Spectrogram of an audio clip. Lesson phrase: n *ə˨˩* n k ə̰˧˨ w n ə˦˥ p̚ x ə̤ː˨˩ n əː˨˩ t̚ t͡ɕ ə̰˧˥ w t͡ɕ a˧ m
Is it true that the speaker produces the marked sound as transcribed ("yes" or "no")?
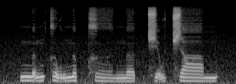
no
